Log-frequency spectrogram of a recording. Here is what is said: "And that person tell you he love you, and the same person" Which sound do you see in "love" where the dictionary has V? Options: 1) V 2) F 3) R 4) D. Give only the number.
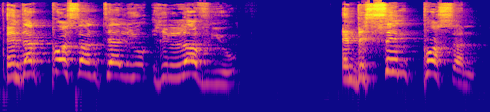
1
